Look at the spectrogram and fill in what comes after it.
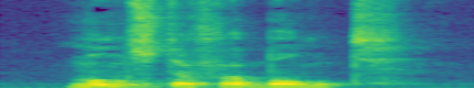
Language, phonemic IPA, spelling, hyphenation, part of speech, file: Dutch, /ˈmɔn.stər.vərˌbɔnt/, monsterverbond, mon‧ster‧ver‧bond, noun, Nl-monsterverbond.ogg
- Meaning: an alliance or other form of cooperation between opponents to take on a common enemy, an unholy alliance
